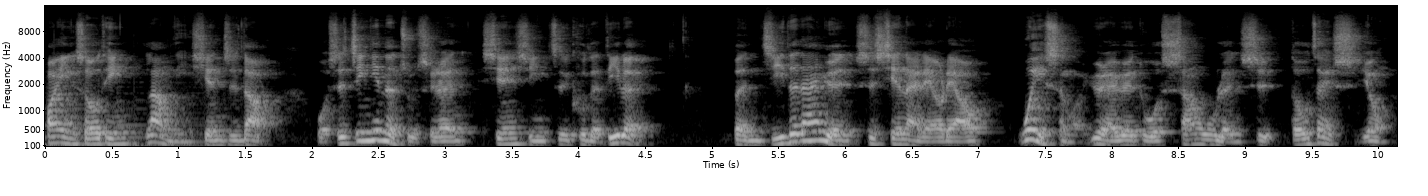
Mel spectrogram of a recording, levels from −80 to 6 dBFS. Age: 20-39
